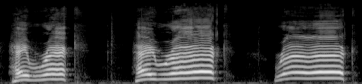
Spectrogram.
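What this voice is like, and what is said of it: Yelling. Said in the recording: “I'm yelling up through the balcony ... And I'm yelling,”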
